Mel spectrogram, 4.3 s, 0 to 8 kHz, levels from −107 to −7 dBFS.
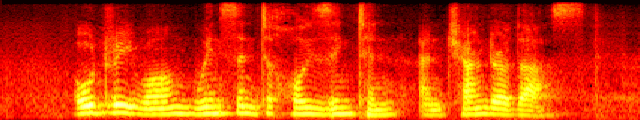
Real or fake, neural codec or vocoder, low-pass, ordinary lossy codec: fake; codec, 16 kHz in and 24 kHz out, 0.4 kbps, LongCat-Audio-Codec, fine tuned four codebook decoder; 7.2 kHz; none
